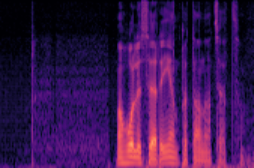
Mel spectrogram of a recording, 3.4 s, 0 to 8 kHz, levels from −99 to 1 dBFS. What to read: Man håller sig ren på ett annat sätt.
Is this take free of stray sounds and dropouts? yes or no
yes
